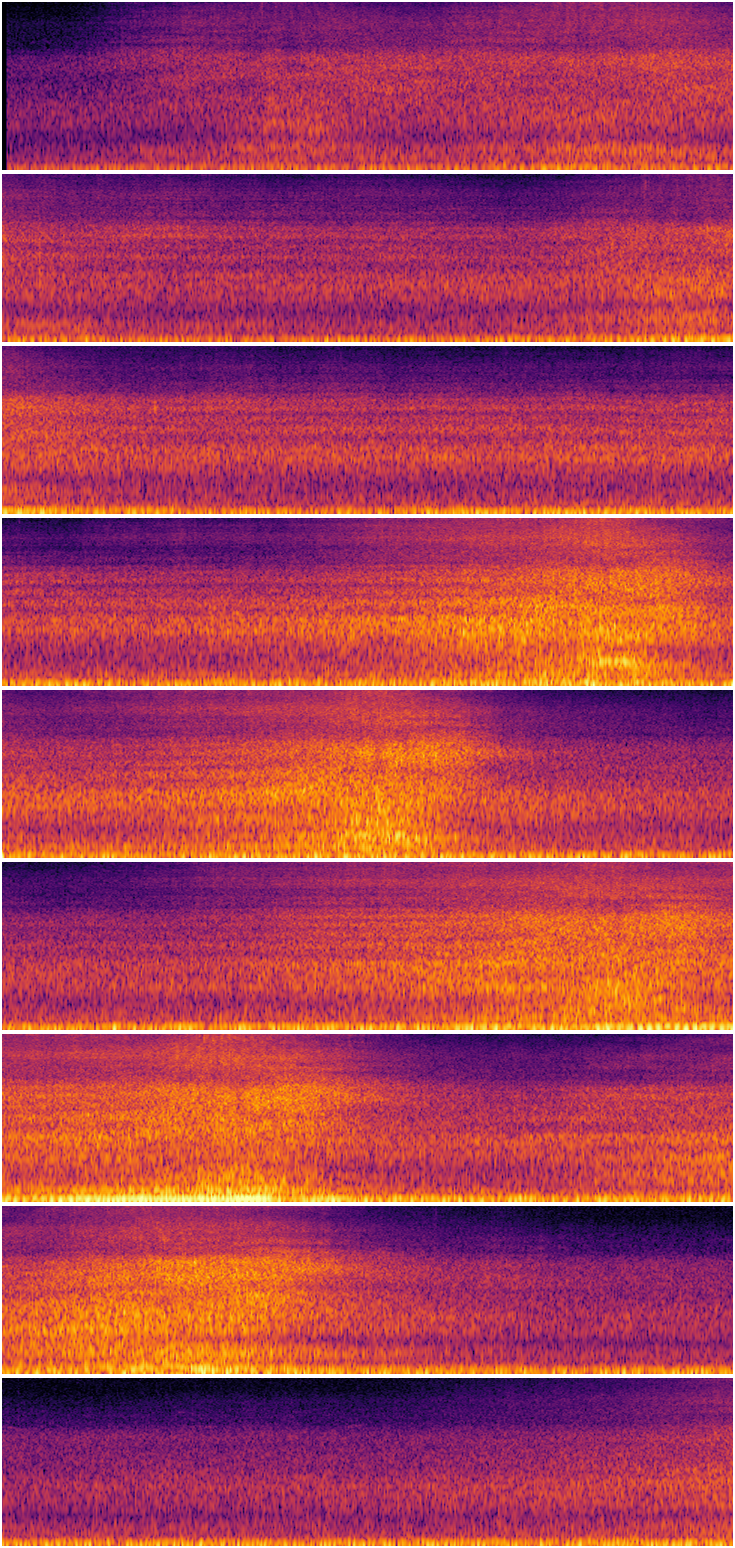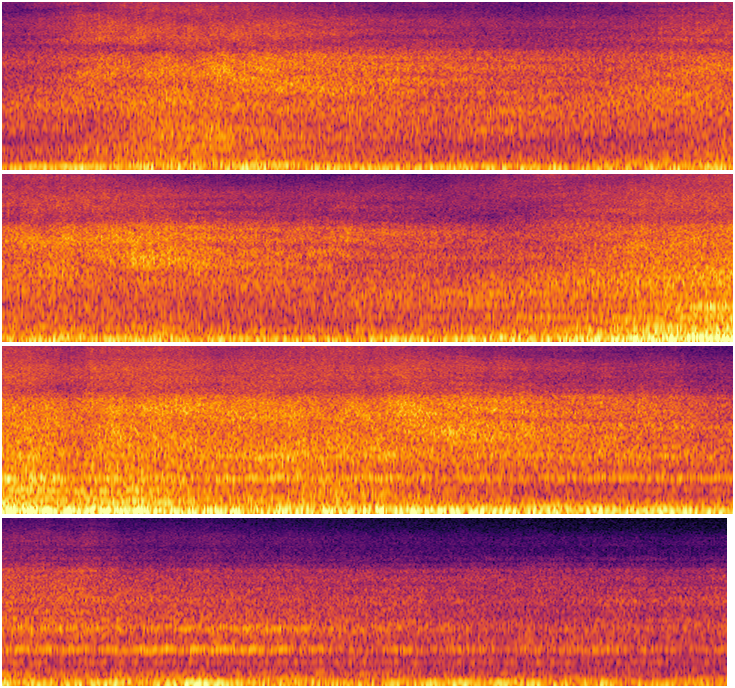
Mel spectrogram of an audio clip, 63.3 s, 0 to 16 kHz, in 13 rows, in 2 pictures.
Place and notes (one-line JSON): {"title": "refrath, lustheide, nasse fahrbahn", "description": "strassenverkehr auf nasser strasse, morgens\nsoundmap nrw:\nsocial ambiences/ listen to the people - in & outdoor nearfield recording", "latitude": "50.95", "longitude": "7.11", "altitude": "69", "timezone": "GMT+1"}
